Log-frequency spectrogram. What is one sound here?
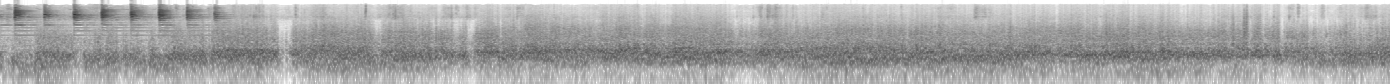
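Strong wind rumbles steadily across the microphone outdoors.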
